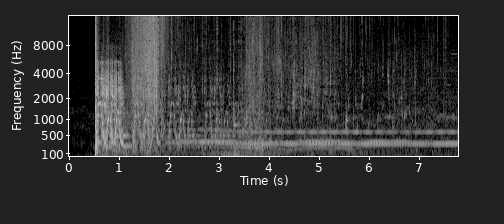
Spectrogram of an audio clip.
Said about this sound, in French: Revenu sur terre, mais pas sur la terre ferme. Je suis tombé à l'eau.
